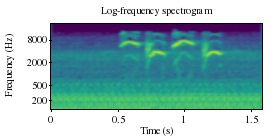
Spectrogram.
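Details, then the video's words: Cinereous tit in vigorous song, used to lure and train birds: a brisk phrase of four loud, high, slurred whistles in quick succession over a low background drone. "Pancingan suara burung gelatik batu gacor ampuh masteran suara burung gelatik batu gacor"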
